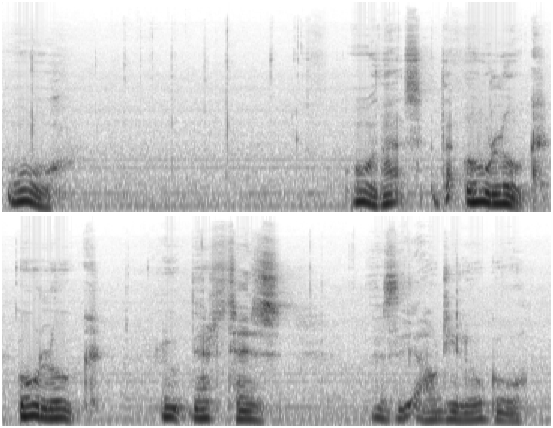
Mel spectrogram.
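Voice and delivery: imitated Scottish accent, eager and rising; Big Clive accent. YouTuber imitating a fellow teardown YouTuber in a Scottish accent. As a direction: put on a Scottish accent, getting excited over the find. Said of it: "I'll stop doing the accent now".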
